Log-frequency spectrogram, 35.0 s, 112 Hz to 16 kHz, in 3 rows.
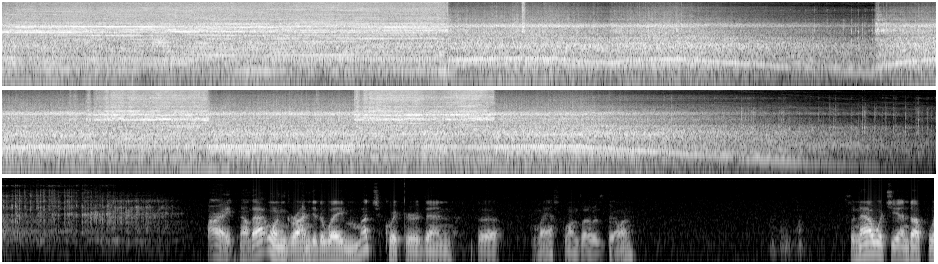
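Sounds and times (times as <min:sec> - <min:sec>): grinder motor running: 0:00.0 - 0:25.6
grinding wheel scraping metal: 0:00.0 - 0:25.6.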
